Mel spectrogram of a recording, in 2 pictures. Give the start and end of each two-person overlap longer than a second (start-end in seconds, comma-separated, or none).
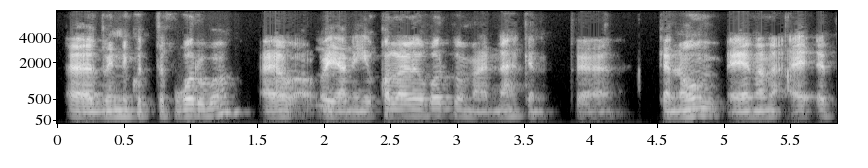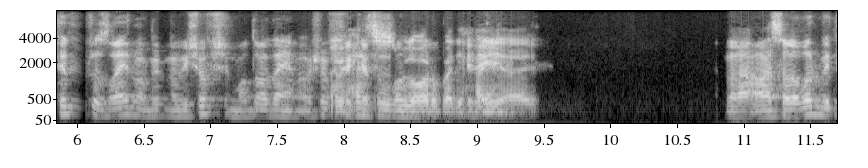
7.9-9.3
